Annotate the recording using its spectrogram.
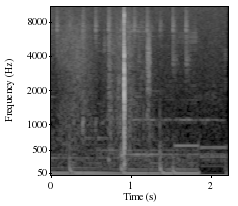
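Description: A wedge striking a golf ball on a pitch shot: one sharp, crisp click about a second in, over steady background music.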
